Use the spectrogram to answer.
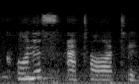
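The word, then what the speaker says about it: Conas atá tú: Okay, so in Irish it's Cunas Atatu. Cunas Atatu. Pronounce atatu.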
